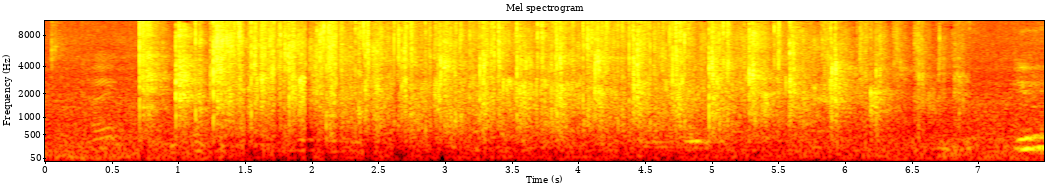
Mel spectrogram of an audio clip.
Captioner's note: applause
